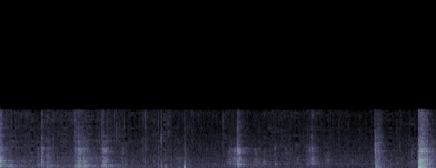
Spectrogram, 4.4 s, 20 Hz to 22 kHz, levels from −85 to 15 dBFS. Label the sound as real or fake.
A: real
